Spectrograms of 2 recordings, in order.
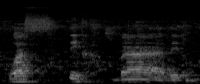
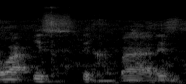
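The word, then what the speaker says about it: واستخبار: Jadi cara bacanya di wasol, wastikhbarin. Jangan dibaca wa istikhbarin, itu kotok namanya.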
